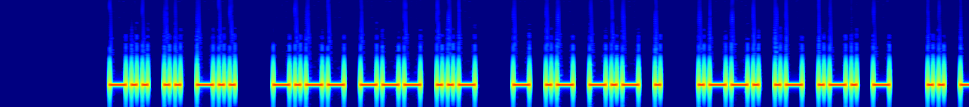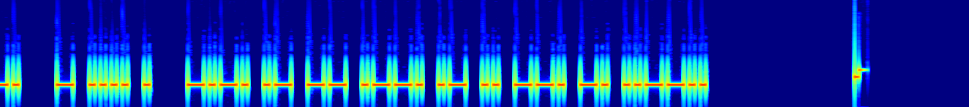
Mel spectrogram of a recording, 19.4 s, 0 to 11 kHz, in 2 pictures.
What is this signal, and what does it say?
Morse code, heard as a keyed tone, about 22 wpm, 700 Hz. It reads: DID YOU TAKE PART IN THE CAMPAIGN?
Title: Sentences from Top 1200 Words 22wpm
